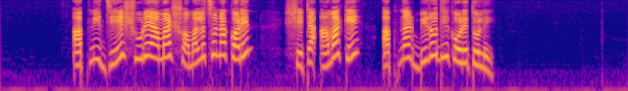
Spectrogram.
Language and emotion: Bengali, angry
